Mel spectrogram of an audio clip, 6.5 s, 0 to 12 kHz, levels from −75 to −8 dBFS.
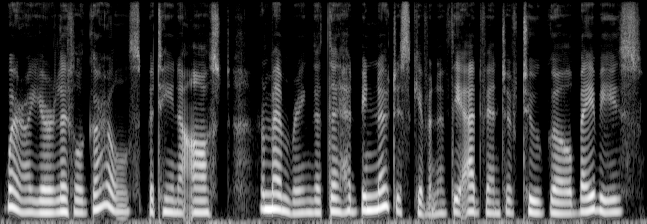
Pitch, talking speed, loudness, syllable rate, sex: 190 Hz, 195 wpm, -17 LUFS, 6.0 syllables/s, female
